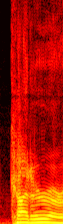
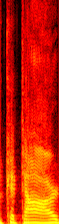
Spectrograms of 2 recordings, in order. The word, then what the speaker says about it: Qatar: to host, and they were a patsy, and Qatar or Qatar, depending on how you want to pronounce it, they're going to get crushed by everyone.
